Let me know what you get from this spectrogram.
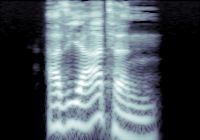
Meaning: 1. genitive singular of Asiate 2. plural of Asiate
- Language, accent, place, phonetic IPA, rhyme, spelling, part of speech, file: German, Germany, Berlin, [aˈzi̯aːtn̩], -aːtn̩, Asiaten, noun, De-Asiaten.ogg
